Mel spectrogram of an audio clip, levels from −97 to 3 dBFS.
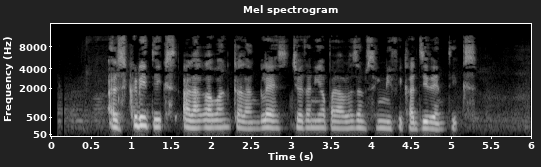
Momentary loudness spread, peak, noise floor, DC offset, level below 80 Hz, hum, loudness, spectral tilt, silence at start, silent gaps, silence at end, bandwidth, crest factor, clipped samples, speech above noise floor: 12 LU; -8 dBFS; -61 dBFS; under 0.1%; -80 dBFS; none; -27 LUFS; -4.5 dB/octave; 0.7 s; none; 0.7 s; 11.5 kHz; 20 dB; under 0.1%; 35 dB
